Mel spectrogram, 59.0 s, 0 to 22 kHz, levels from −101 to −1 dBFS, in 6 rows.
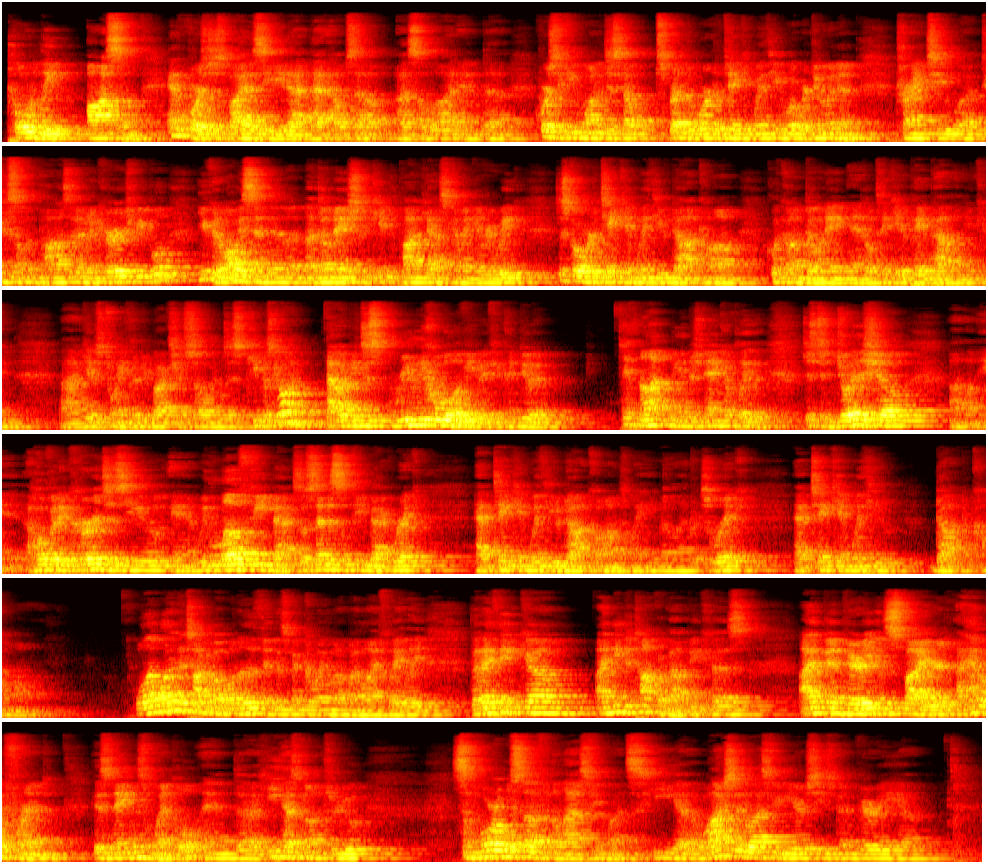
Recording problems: room echo; strong; dies away in 0.8 s
off-mic speech; far

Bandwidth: 15 kHz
